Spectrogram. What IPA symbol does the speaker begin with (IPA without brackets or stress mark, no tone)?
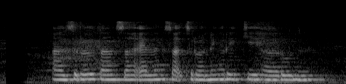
ʔ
